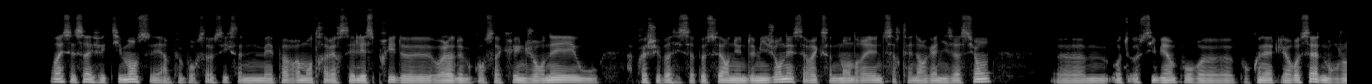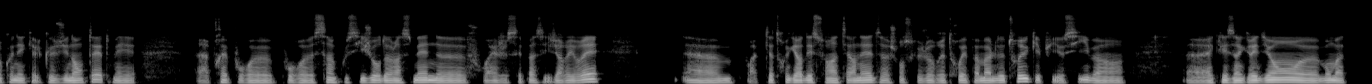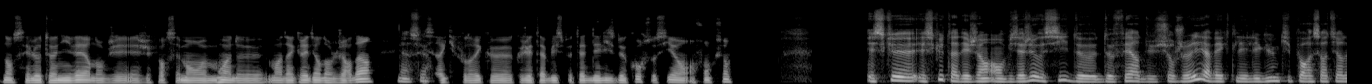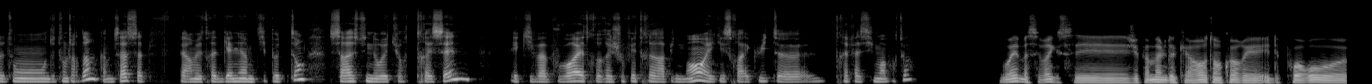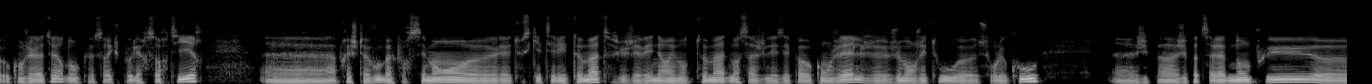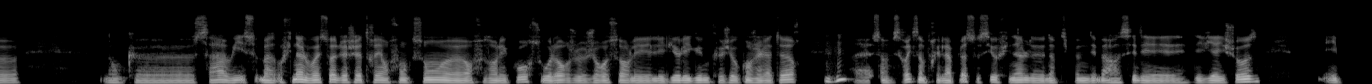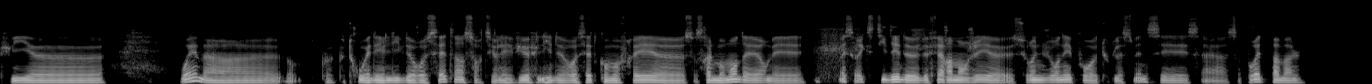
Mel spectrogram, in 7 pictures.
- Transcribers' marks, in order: stressed: "très"; "congélateur" said as "congel"; laughing while speaking: "vieux"; chuckle
- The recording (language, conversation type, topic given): French, advice, Comment puis-je manger sainement malgré un emploi du temps surchargé et des repas pris sur le pouce ?
- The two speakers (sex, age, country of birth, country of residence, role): male, 25-29, France, France, advisor; male, 25-29, France, France, user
